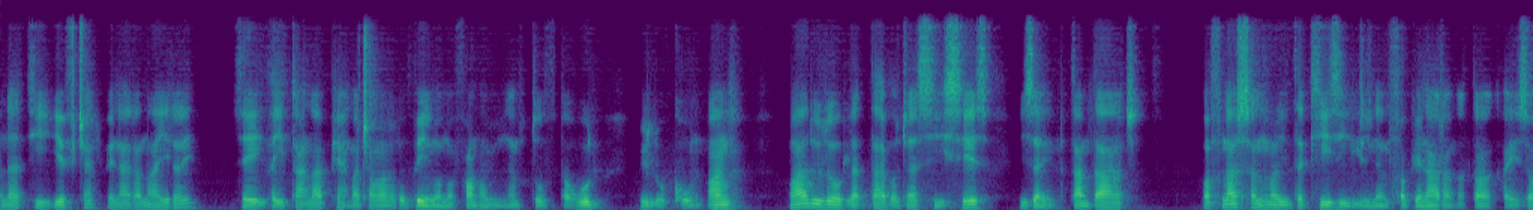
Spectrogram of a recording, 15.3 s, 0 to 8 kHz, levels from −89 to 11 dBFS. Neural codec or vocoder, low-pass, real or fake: codec, 16 kHz, about 1 kbps, DyCAST, with the encoder's durations; 7.2 kHz; fake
